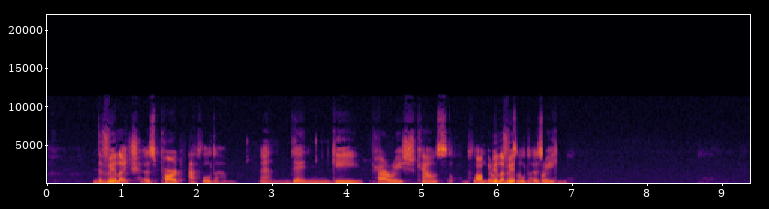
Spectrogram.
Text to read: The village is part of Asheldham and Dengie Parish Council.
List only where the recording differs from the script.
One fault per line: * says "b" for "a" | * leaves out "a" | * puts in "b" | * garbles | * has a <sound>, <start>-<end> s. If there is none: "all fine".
* leaves out "of"
* garbles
